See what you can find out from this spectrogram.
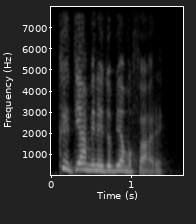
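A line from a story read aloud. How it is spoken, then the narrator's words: Exclamation. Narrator (Italian): esclamò Harris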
